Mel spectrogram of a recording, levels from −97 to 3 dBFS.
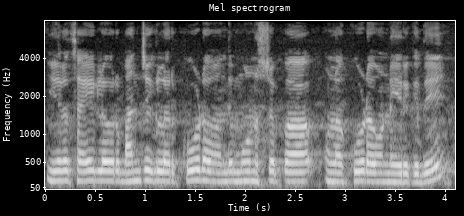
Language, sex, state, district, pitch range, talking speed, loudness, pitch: Tamil, male, Tamil Nadu, Kanyakumari, 160-175 Hz, 190 wpm, -14 LUFS, 170 Hz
